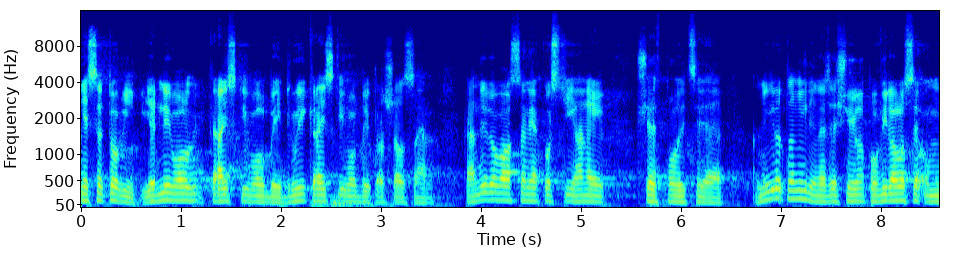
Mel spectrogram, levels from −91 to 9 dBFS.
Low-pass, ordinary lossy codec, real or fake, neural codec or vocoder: 14.4 kHz; Opus, 32 kbps; fake; codec, 44.1 kHz, 2.6 kbps, SNAC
